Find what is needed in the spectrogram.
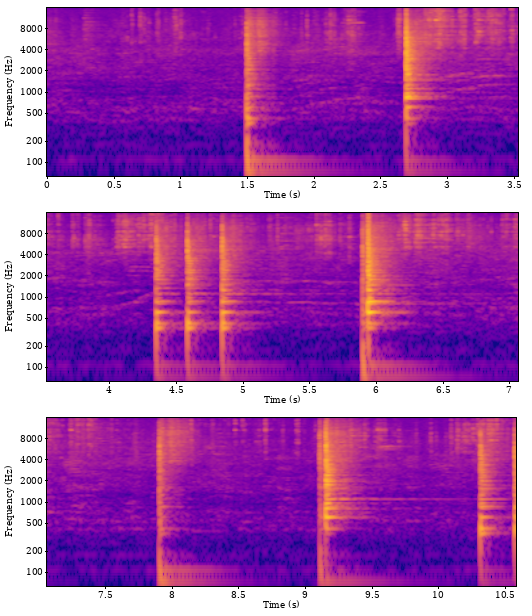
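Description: Solo djembe played with open hands in a sparse phrase. Single spaced strikes each end in a deep booming bass note, with a quick run of three sharper strokes about halfway through.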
